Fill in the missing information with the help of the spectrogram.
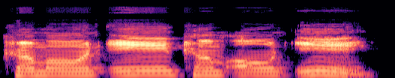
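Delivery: drawn-out, welcoming come on in; slow inviting call. Real, not acted. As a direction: slowly beckon people inside. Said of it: "inviting viewers to join".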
